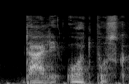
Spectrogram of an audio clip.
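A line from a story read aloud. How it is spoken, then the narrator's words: Whispered question. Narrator (Russian): спросила она шепотом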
